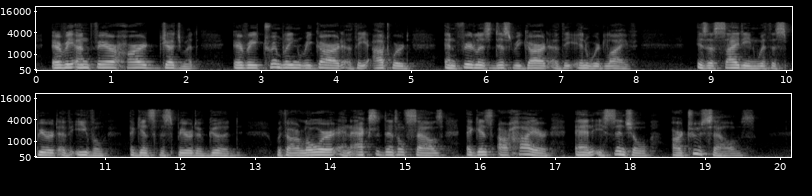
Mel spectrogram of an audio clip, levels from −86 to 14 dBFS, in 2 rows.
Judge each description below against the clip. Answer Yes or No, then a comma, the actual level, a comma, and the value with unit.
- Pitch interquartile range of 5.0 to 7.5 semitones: No, average, 3.5 semitones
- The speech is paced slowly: Yes, slow, 130 wpm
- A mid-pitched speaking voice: Yes, medium, 150 Hz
